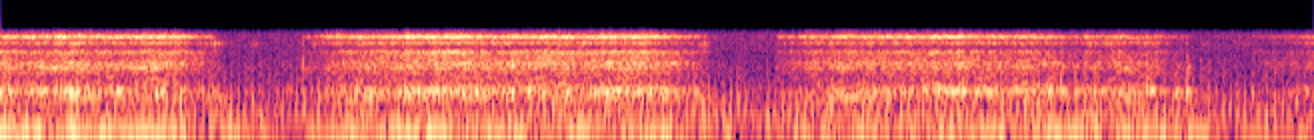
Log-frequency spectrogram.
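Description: Baitcasting reel cranked to retrieve a lure, its gears giving a steady whir that stops twice for short pauses in the winding.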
